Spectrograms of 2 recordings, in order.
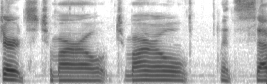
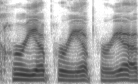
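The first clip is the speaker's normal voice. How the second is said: ordinary talk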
